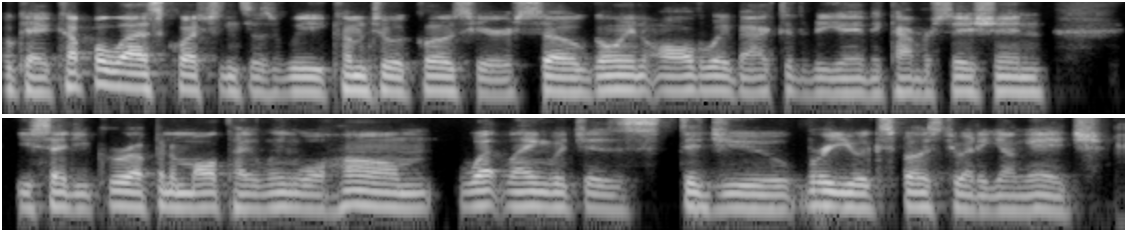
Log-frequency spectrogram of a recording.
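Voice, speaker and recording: A man's voice: fairly low pitch, flat delivery, brisk, darkish tone. A man hosting a podcast interview, talking in a reflective, loosely worded, complimentary way. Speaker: podcast host.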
